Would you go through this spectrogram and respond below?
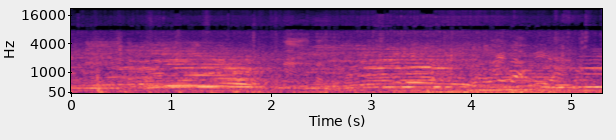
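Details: Unloaded cattle leaving a truck while a child runs with them, giving long, continuous, wavering moos that swoop up and down in pitch, over vehicle rumble, background music and a constant high hiss.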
